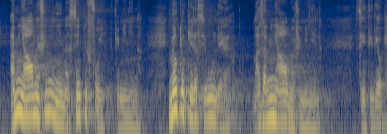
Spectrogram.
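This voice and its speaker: Dark and mellow in tone, this voice moves at a moderate pace with long, frequent pauses. Its pitch swings very widely, and the room echo is audible. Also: woman, very deep, low pitch for a woman. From Brazil, São Paulo interior (Limeira). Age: 60s. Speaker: image consultant. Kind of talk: testimony. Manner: halting, frequent repetitions.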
